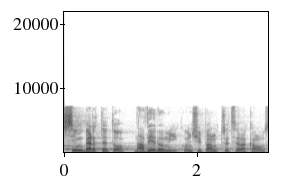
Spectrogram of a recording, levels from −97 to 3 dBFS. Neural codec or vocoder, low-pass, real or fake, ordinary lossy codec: none; 7.2 kHz; real; MP3, 64 kbps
